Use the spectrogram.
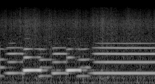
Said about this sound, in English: This bugle for a nice boy scout.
